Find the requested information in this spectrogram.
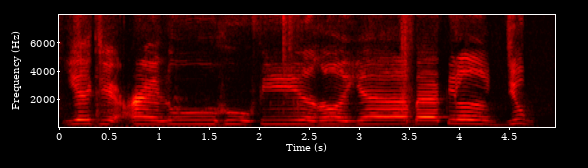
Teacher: ketika ditasjidkan nanti bacanya ditekan dan dipantulkan gitu. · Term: huruf qalqalah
